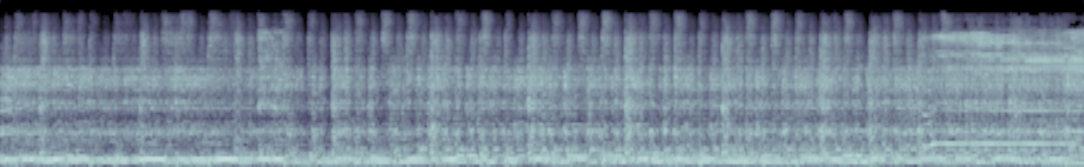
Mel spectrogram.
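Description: Live rock band playing an instrumental passage: strummed electric guitar over bass guitar and drums.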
